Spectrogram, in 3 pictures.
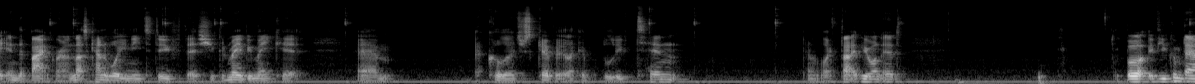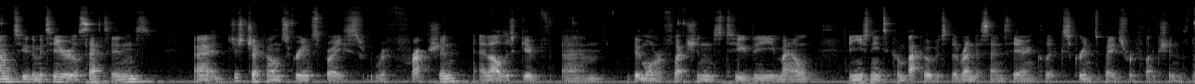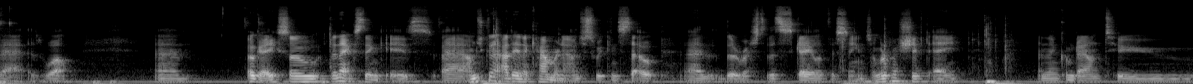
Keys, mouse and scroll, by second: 0.4 click, 2.1 click, 8.3 middle click, 11.8 click, 12.5-14.7 scroll down 18, 14.7 click, 17.4 middle click, 18.7 click, 23.8 click, 26.3 middle click, 26.6 scroll down 6, 27.4 middle click, 28.6 shift+a, 32.5 shift+a, 33.8 shift+a.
